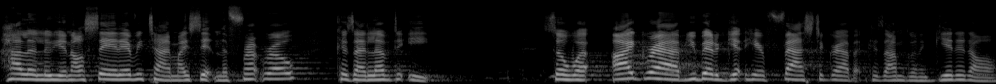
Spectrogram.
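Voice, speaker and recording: This woman's voice is fairly high. She keeps to a moderate pace. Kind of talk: warm, joking pulpit address with call-and-response and a funny personal story.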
